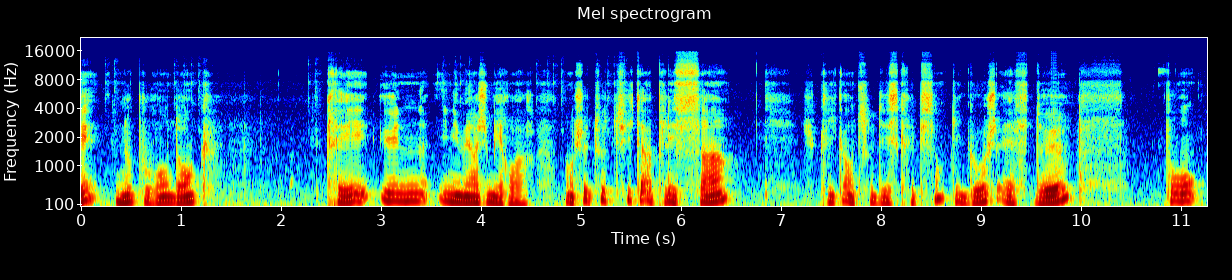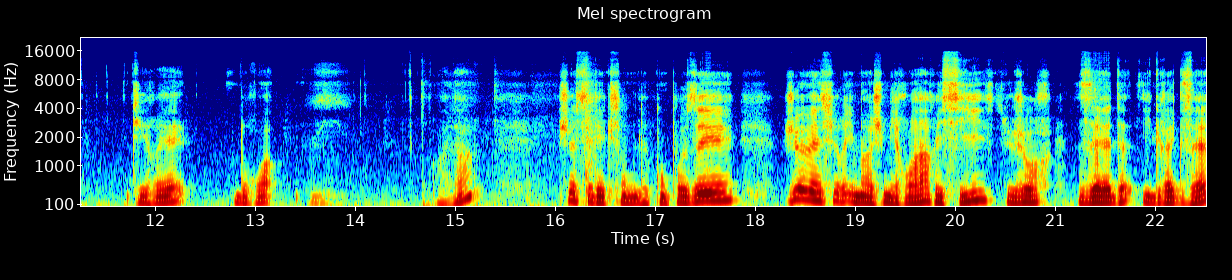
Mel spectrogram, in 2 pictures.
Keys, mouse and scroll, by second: 1.3 middle click, 1.6-7.0 drag, 8.2-9.2 drag, 9.2-14.5 typing, 14.6 Return, 16.5-18.0 drag, 18.0 typing, 18.9 click, 21.1-22.0 typing.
